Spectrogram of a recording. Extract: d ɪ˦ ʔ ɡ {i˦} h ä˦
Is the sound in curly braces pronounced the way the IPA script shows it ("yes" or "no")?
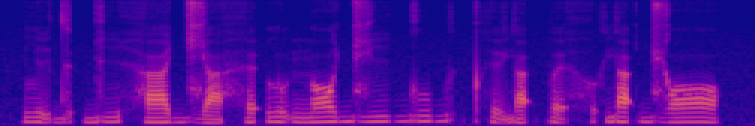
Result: yes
